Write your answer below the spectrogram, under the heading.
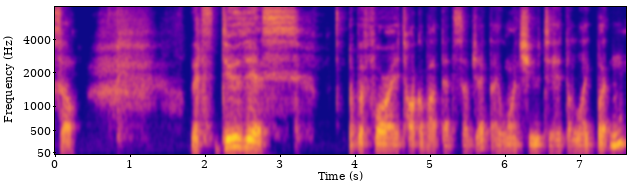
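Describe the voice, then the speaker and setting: Putting on a raspy character voice at a medium pitch, a man speaks at a fairly slow pace with long, frequent pauses. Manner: slow, deliberate.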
